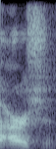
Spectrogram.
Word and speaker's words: Usher: you had to actually sing it it won't mispronounce it it's still Usher it all depends on where you are yeah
